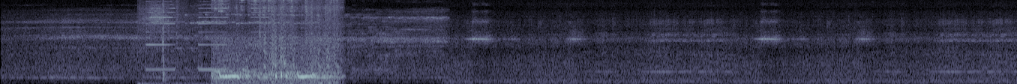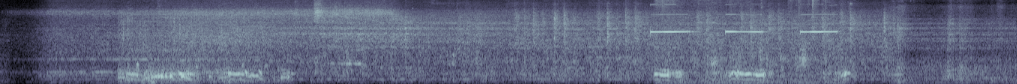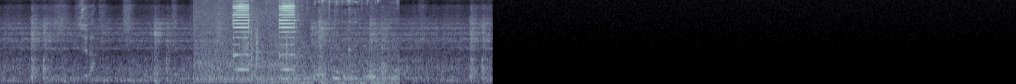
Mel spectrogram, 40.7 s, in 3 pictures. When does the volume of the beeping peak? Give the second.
30 s.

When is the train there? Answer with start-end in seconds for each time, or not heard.
0.0-33.7.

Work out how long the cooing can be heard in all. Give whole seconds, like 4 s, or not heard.
9 s.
